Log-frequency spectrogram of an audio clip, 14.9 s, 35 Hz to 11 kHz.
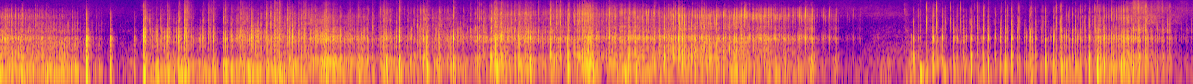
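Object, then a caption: Tablet case with textured synthetic cover. Long nails tap and scratch across the textured floral synthetic cover of a closed tablet-size case held flat above the mic. Dense, crackly scratching and quick taps fill the clip with bright, rustling texture and a midrange body. The sound pauses briefly near the 10-second mark before resuming.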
